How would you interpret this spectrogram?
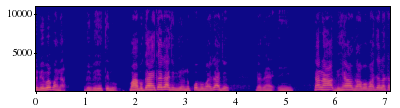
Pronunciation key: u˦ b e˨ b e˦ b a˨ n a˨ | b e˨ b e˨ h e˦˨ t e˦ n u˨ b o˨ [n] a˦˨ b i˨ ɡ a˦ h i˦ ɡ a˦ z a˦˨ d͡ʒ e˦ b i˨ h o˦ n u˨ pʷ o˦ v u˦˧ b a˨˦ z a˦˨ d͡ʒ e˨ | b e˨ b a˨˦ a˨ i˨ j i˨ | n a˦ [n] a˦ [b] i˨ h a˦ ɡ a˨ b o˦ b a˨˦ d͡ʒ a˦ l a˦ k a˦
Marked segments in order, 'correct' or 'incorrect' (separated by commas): incorrect, correct, correct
